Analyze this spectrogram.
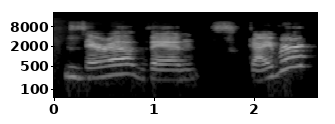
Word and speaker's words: Sarah Van Sciver: highest selves so today we have with us sarah van skiver am i saying it right oh yes i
